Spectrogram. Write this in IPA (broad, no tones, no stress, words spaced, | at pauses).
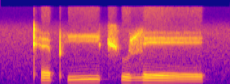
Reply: kʰɛpʰiː t͡ʃʰuɮeː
